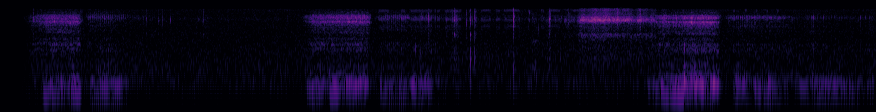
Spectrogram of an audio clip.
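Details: Snoring with hissing, rattling breaths on each breath, some with a whistling tone, in a quiet small room.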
